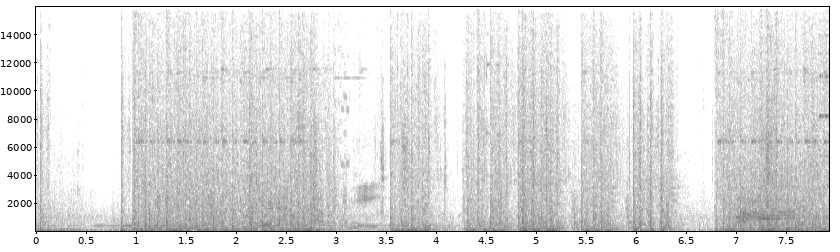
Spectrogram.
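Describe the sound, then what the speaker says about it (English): Rapid bursts of fire SMG gunfire from Borderlands 2 rattle almost nonstop, loud and dense, with brief pauses between volleys and busy game effects layered underneath. "I'm happy I got this fire SMG."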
